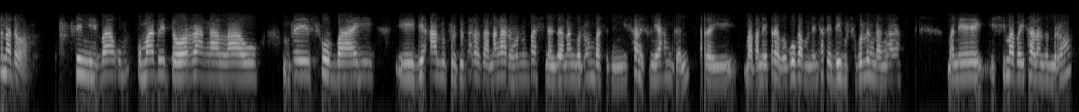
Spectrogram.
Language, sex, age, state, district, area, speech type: Bodo, female, 60+, Assam, Baksa, urban, conversation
